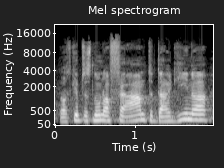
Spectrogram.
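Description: A man's voice: fairly high pitch, animated, normal speed, a bit bright, a little hiss or hum. A man voicing a scheming, mocking middle-aged Russian army veteran with a sneering, giggly manner. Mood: scornful.

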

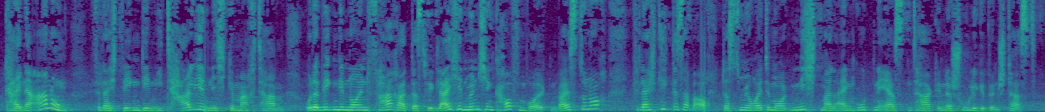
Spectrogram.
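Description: A woman's voice: mid-range voice, fast talker, hardly any pauses, a little hiss or hum, close to an everyday voice. Biting, hurt teen girl voiced by a woman, storybook reading. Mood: defiant. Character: defiant hurt seventeen-year-old girl.

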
